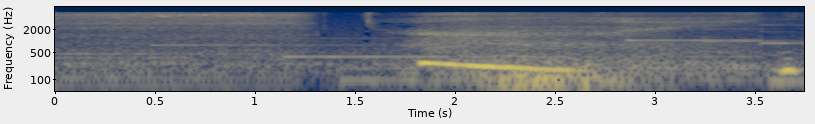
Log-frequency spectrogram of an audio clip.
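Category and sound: human body sound, deep inhalation breath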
